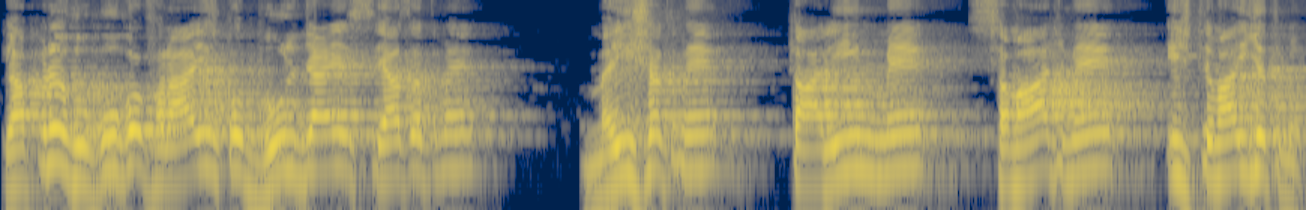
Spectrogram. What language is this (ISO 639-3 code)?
urd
